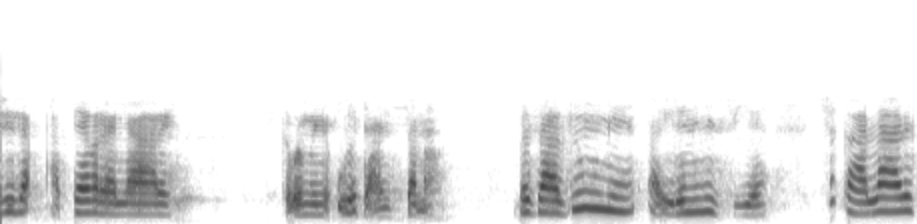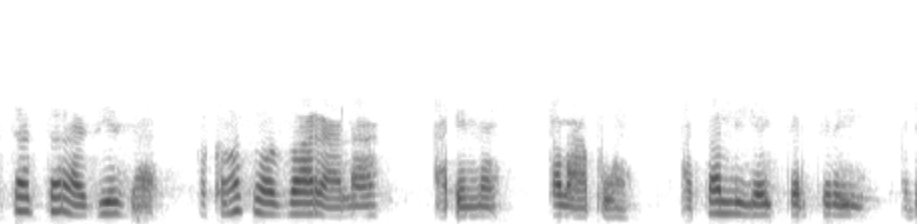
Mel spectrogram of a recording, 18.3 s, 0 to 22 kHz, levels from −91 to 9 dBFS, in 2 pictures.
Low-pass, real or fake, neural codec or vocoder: 3.6 kHz; fake; vocoder, 44.1 kHz, 128 mel bands, Pupu-Vocoder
